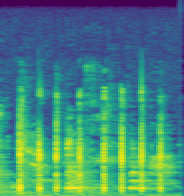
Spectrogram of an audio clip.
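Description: Chinese francolin giving a quick series of harsh, clucking notes, about five a second, over a low background rumble.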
